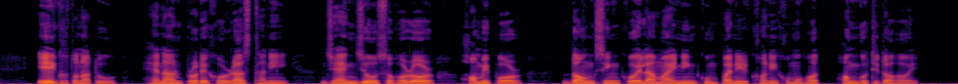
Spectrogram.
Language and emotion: Assamese, neutral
